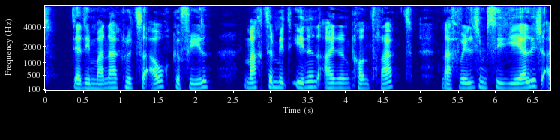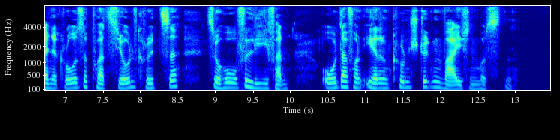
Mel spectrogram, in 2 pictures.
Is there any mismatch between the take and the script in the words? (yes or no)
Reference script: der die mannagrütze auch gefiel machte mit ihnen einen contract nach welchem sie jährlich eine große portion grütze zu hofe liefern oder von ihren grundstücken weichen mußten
no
